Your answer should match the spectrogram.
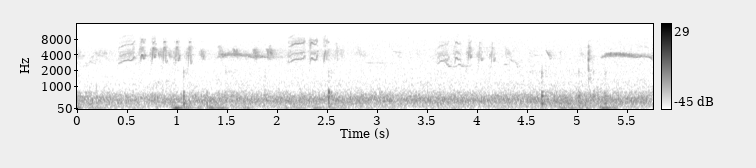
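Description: bird, fledgling bird begging calls

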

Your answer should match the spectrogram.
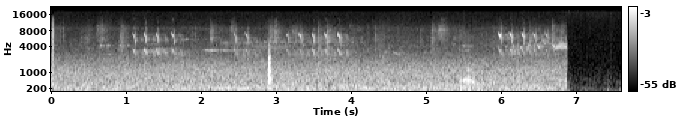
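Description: bird, bird flight calls

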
